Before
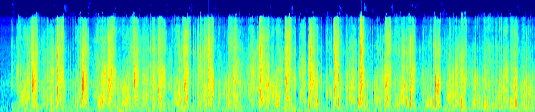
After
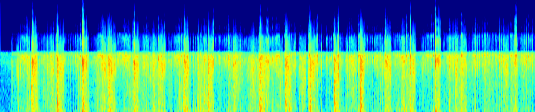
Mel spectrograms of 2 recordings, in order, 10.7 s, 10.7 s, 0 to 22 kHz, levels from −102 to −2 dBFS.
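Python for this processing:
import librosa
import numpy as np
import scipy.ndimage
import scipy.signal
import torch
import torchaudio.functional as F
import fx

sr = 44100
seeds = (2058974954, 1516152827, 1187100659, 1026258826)

y = fx.freq_invert(x, sr, carrier_hz=3600)
y = fx.tube_stage(y, sr, drive_db=14.0, bias=0.5)
y = y * librosa.db_to_amplitude(5.0)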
